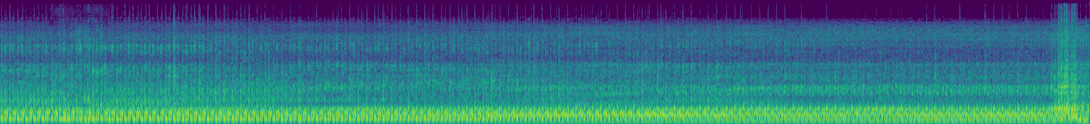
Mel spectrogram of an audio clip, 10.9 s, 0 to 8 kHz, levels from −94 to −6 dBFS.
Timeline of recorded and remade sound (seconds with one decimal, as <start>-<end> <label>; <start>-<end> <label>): 0.0-0.5 recorded; 0.5-1.1 remade; 1.1-10.9 recorded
